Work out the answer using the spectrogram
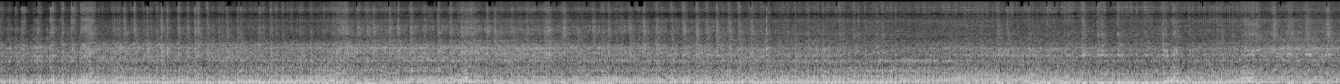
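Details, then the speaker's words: XC 700 two-stroke snowmobile, first start in about five years after a sniff of brake clean, no ignition switch fitted; crisp, steady burble holds an even idle after a couple of blips, no misses or knocks; normal idle. "And remember, we got no ignition switch on, but the kill switch is still working. One full idle it."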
